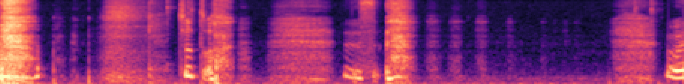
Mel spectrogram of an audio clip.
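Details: VTuber during a live stream, right after announcing her subscriber count. A forceful burst followed by breathy sounds and gasps in a small room: a strong sneeze.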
